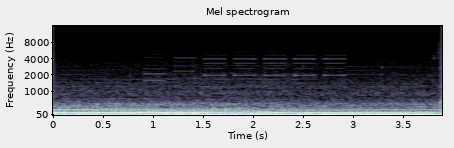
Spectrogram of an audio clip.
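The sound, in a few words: Holden Monaro CV6 accelerating at full throttle in fourth gear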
